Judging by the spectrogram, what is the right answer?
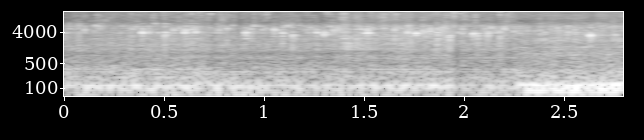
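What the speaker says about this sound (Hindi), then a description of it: "2 टेबल स्पून तेल लिया है, अब इसमें डालेंगे चिकन मीट बॉल।" Chicken meatballs fry steadily in a couple of spoonfuls of oil, giving a continuous close crackling sizzle with small bright pops throughout and no talking.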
